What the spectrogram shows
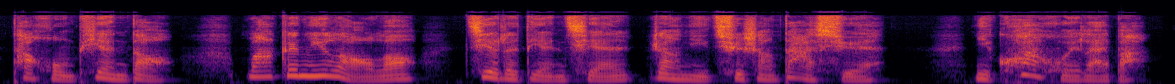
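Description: A woman's voice: lowish voice, lively intonation, normal speed, a little mellow, breathy edge, dry recording, studio quality. A woman voicing a scheming middle-aged mother who coaxes and pleads with her daughter. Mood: coaxing. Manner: coaxing, pleading.

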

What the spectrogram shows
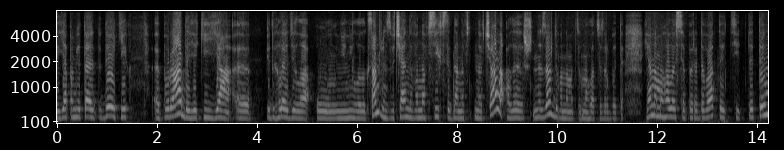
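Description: A woman with a Ukrainian accent, a sound engineer chatting as a studio guest, telling stories with many pauses and fillers. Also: medium pitch. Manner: relaxed, storytelling, many hesitations. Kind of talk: casual studio interview.

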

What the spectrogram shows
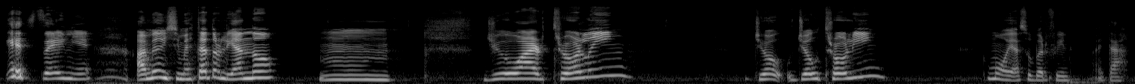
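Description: A woman livestreaming in a cute anime-style manner, chatting casually and playfully with excitable swearing. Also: on the high side, unhurried, smooth. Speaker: streamer. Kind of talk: casual livestream chat with viewers.

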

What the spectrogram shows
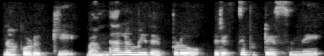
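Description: A woman's voice: fairly high pitch, fairly even intonation, brisk, warm tone, lo-fi sound, lightly acted. A woman reading the part of a widowed uncle who speaks wearily and sadly. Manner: weary, sorrowful. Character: grieving widowed uncle, weary and hurt.

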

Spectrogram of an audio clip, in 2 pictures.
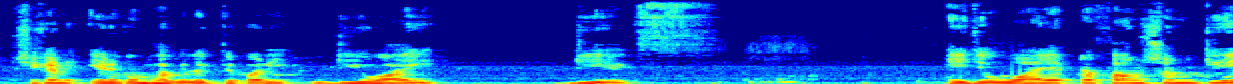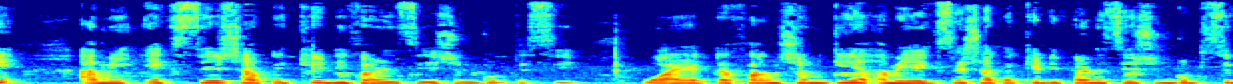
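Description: A man's voice: sits high, warm tone, rough recording. A man teaching a casual math lesson, chatty and joking, with frequent "uh" fillers. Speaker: math tutor.

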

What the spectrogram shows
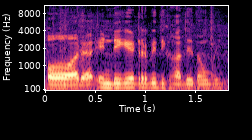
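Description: A brisk man with a fairly high, level voice runs a bike shop and a channel, and here he's casually showing off his work in a walkaround video. Chatty and boastful, he sprinkles "bhai" everywhere and calls everyone "bro." He's recorded off screen on a phone camera at his outdoor repair shop, with a noisy street and traffic behind.

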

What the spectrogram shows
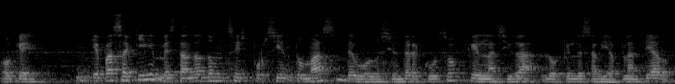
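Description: A man's voice: mid-range voice, a little fast. A man hosting a casual gameplay tutorial, chatting to his viewers and correcting himself as he explains. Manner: chatty, addresses viewers as "chicos", self-corrects while explaining. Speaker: gaming tutorial host. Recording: echoey room with faint noise.

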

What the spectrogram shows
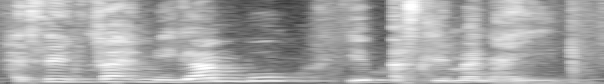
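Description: Actress playing a boastful much-married gossip, egyptian accent, chatty, quick talker. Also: female voice, mid-range voice, big pitch swings, darkish tone, close to an everyday voice. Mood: boasting. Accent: Egyptian Arabic. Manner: chatty, exaggerating storyteller. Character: boastful, gossiping, many-times-married woman.

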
